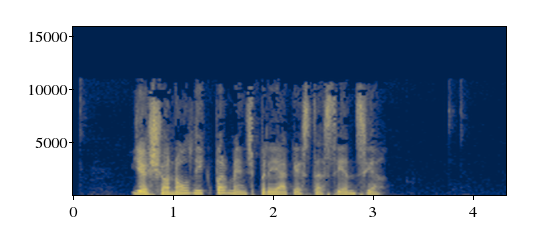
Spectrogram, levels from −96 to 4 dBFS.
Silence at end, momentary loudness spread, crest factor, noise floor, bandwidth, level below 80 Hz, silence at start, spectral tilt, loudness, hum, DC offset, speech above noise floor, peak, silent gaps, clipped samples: 1.25 s; 9 LU; 20 dB; -79 dBFS; 11 kHz; -46 dBFS; 0.6 s; -4 dB/octave; -19 LUFS; none; under 0.1%; 60 dB; 0 dBFS; none; under 0.1%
